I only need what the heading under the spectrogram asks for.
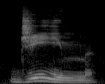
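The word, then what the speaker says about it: جيم: pronunciation as in thing name gim equivalent J pronunciation as in English name equivalent H pronunciation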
